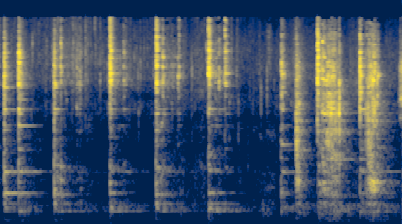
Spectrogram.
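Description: Cooked bacon warming in a little bacon grease inside a Dutch oven, with a utensil scraping the pot. Sharp metallic strokes come at a steady, repeated rhythm, close by, over a soft sizzle.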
